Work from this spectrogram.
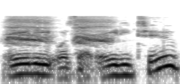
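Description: On a back porch, a crow gives a couple of rasping caws in the background while a man reads out numbers up close.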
